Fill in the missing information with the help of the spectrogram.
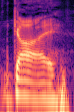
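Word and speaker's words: ไก่: Again, we've got the short I vowel, the gorgai from the first tutorial, and we have to swap those around for pronunciation, and we get a low gai.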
